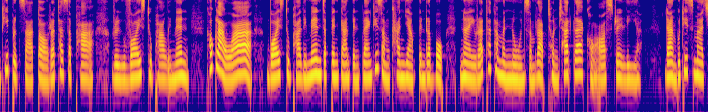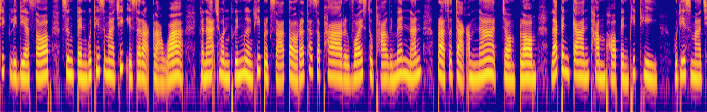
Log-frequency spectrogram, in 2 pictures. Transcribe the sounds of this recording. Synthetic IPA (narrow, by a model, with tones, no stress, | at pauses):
ŋt̪ʰiː˥˩pɾɯ˨˩k̚saː˩˦t̪ɔː˨˩ɾa˦˥t̪ʰːa˧sa˧pʰaː˧ | ɾɯː˩˦wɔː˦˥jst̪ʰu˧pʰaː˧li˧me˥˩n | kʰa˦˥wklaː˨˩wːaː˥˩ | wɔː˦˥jst̪ʰu˧pʰaː˧li˧me˥˩˨nt͡ɕa˨˩pe˧nkaː˧npi˨˩ənplɛː˧ŋt̪ʰiː˥˩sa˩˦mkʰa˧njaː˨˩ŋpe˧nɾa˧bo˨˩p̚na˧jɾa˦˥t̪ʰːa˧t̪ʰa˧mːa˧nuː˧nsa˩˦mɾa˨˩p̚t͡ɕʰo˧nt͡ɕʰaː˥˩t̪̚ɾɛː˥˩kʰːɔː˩˦ŋʔɔ̰ː˨˦˥st̪ɾeː˧li˧ɐ | daː˥˩nwu˦˥t̪ʰːiː˥˩sa˧maː˧t͡ɕʰi˦˥k̚liː˧di˧ɐ˧sɔː˦˥p̚sɯ˥˩ŋpe˧nwu˦˥t̪ʰːi˧˥sa˧maː˧t͡ɕʰi˦˥k̚ʔi˨˩t̪̚sa˧ɾa̰˨˩ʔklaː˨˩wːaː˥˩ | kʰa˧na˦˥ʔt͡ɕʰo˧npʰɯː˦˥nmɯ˧əŋt̪ʰiː˥˩pɾɯ˨˩k̚saː˩˦t̪ɔː˨˩ɾa˦˥t̪ʰːa˧sa˧pʰaː˧ɾɯː˩˦wɔː˦˥jst̪ʰu˧pʰaː˧li˧me˥˩nːa˦˥npɾaː˨˩t̪̚sa˧t͡ɕa˨˩k̚ʔa̰˧mnaː˥˩t̪̚t͡ɕɔː˧mplɔː˧mlɛ˦˥pe˧nkaː˧nt̪ʰa˧mpʰɔː˧pe˧npʰi˦˥t̪ʰiː˧ | wu˦˥t̪ʰːi˧˥sa˧maː˧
